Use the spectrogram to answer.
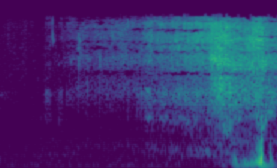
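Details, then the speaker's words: The speaker's own mechanical ventilator, heard during a podcast recording: a rising airy whoosh as it pushes air in for a breath, building to a soft hiss. "That noise you're hearing is my ventilator."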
